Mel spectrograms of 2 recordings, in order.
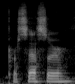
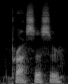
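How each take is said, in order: First: Processor said as PRO-sessor, long O like in go. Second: Processor said as PROSS-essor, short O like in cross. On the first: Reading a word list aloud, processor with long O. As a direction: open with a long O, PRO-cessor. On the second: Reading a word list aloud, processor with short O. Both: Shown as a demonstration.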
